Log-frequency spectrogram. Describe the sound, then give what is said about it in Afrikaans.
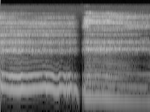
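A voice imitates the heavy, mechanical breathing of a masked movie villain, with two long, drawn-out breaths split by a brief pause. The rasping sound is loud and steady. “Enige Star Wars fans. Nee, Darth Vader. Het jy hem al oor asemhaal?”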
